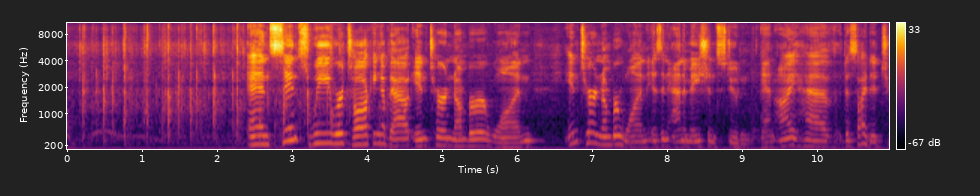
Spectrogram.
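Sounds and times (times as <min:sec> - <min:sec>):
audience clapping: 0:00.0 - 0:03.8
speech: 0:02.4 - 0:10.9.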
